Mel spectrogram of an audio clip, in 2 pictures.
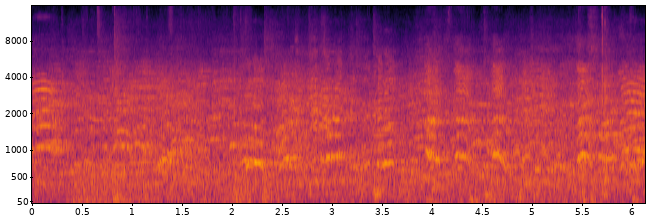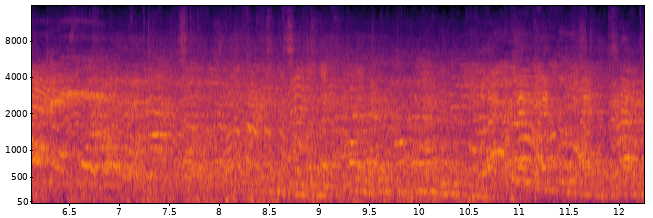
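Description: Punches thud against fighters' bodies.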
